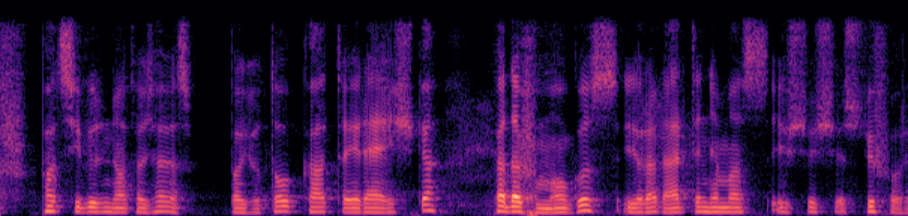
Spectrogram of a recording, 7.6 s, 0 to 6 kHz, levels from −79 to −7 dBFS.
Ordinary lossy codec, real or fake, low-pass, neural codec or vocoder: AAC, 48 kbps; fake; 5.4 kHz; codec, 16 kHz, 0.8 kbps, ZipCodec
